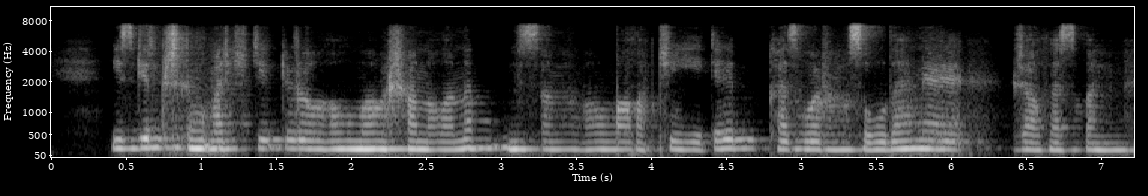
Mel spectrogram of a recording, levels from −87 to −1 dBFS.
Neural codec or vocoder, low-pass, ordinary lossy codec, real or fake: codec, 16 kHz, 0.5 kbps, X-Codec, HuBERT features, trained on balanced general audio; 7.2 kHz; none; fake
